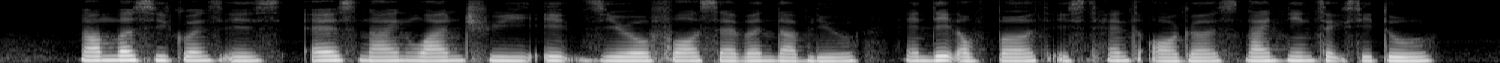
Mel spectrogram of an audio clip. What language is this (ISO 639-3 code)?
eng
